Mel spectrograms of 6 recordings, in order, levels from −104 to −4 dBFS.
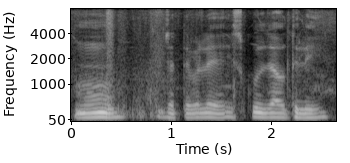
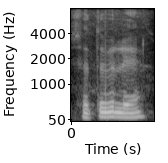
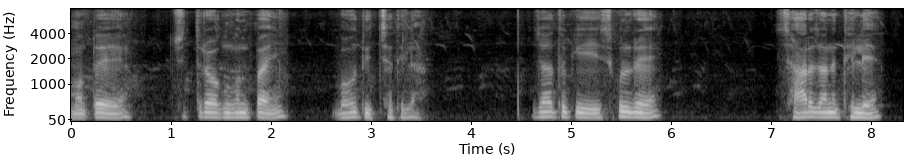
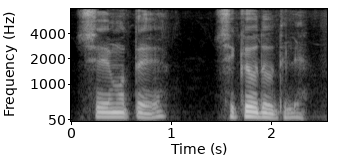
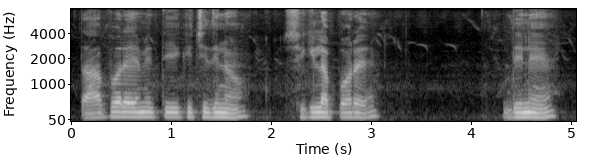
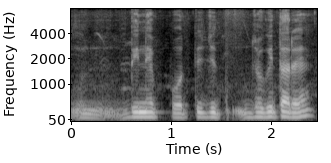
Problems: none marked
